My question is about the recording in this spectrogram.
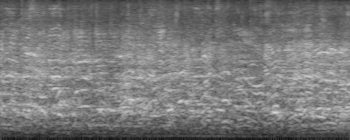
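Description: Many voices talking and shouting over one another in a steady clamour: players celebrating a goal.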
